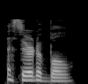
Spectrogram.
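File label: "assertible", British English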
